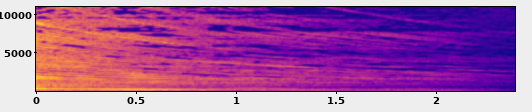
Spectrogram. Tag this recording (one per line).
powered
machine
